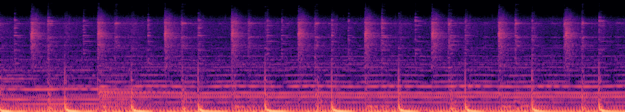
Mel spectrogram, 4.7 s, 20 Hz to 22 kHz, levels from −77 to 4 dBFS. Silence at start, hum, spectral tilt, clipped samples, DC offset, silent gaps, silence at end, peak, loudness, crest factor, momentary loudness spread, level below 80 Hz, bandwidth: 0 s; none; -5 dB/octave; under 0.1%; under 0.1%; none; 0 s; -2 dBFS; -17 LUFS; 12 dB; 3 LU; -14 dBFS; 13.5 kHz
